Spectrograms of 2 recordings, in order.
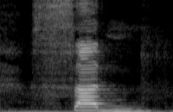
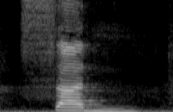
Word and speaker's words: sudden: Sudden. Sudden. Here you're really almost doing it as a stop. D. Sudden. You're catching the D in the roof of your mouth.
